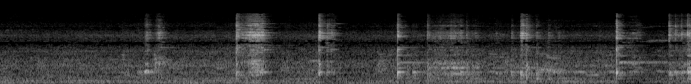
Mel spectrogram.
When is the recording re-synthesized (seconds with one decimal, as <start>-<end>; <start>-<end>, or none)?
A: 0.0-2.2; 6.0-6.9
